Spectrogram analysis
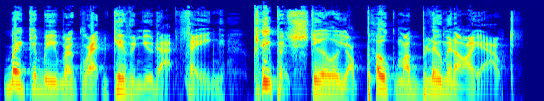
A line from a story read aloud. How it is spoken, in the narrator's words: barked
